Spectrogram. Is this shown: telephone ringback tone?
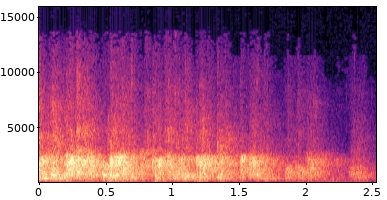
no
